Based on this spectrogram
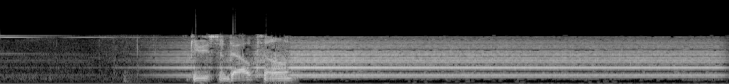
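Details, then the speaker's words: Pottery Barn Grand Phone after repair: two short ring bursts then a steady, clean dial tone with no crackle, hiss or hum; line now quiet. "so that's nice and quiet now"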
